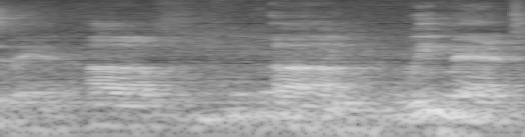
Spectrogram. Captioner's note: audience laughs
